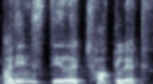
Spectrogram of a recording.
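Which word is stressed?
chocolate. The stress is on the word chocolate.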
